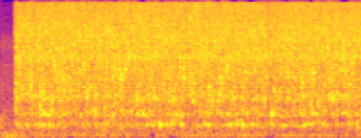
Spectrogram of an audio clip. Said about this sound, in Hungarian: A Tisza városi szakaszán folyamatosan szivárog a víz a partfalon keresztül. Ellennyomó medencék kiépítésével próbálják megállítani a csorgást, de ezek is folyamatosan telítődnek.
